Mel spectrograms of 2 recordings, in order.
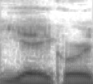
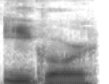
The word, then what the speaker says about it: Igor: And we have to make sure we pronounce his name correctly because it's it's Eigor, not Jagor. It's Igor.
